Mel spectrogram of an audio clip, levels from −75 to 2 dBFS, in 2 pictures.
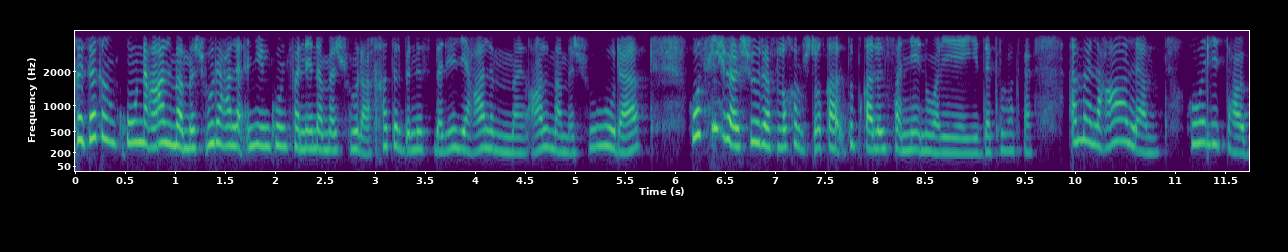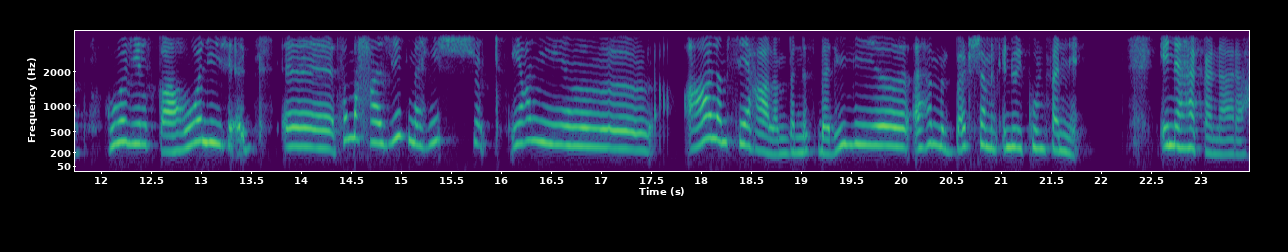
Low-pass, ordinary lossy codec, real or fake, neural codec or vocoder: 3.6 kHz; none; fake; codec, 16 kHz, 16 kbps, FunCodec, trained on LibriTTS, 50 frames a second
